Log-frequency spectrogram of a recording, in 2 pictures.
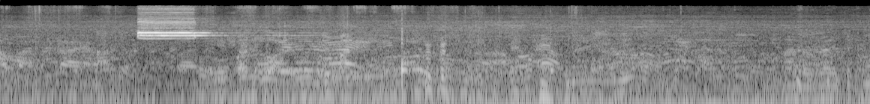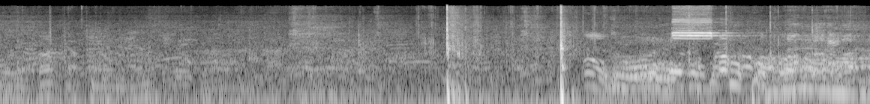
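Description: A referee blows a whistle in short sharp blasts.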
